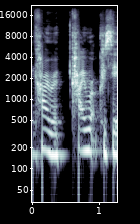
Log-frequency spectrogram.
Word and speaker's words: chirocracy: So this is, the chiro is like the chiro in chiropractor. So you could say chirocracy if you like. C-H-I-R-O-C-R-A-C-Y.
